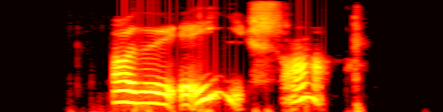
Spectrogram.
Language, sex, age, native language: Icelandic, female, 7, Swedish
